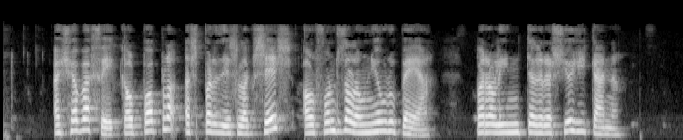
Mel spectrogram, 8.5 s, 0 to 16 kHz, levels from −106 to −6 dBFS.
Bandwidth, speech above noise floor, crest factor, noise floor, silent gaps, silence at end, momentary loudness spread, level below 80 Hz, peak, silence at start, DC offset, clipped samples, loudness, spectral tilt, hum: 8.2 kHz; 52 dB; 16 dB; -69 dBFS; none; 0.8 s; 7 LU; -62 dBFS; -2 dBFS; 0.65 s; under 0.1%; under 0.1%; -18 LUFS; -6 dB/octave; none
